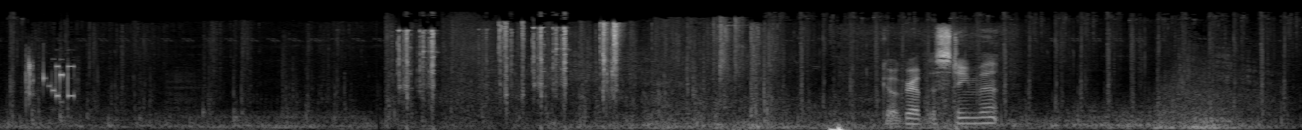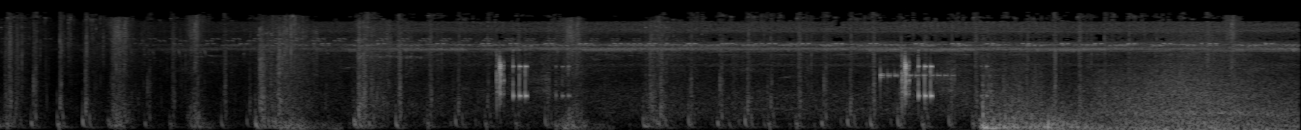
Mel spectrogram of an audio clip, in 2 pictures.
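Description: Quick footsteps patter over the ground.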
